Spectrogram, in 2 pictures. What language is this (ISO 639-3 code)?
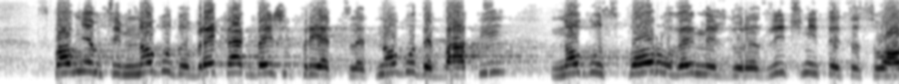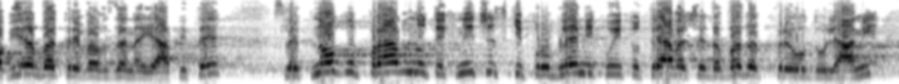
bul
